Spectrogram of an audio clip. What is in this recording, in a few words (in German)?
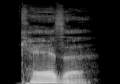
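"Kaese", german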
